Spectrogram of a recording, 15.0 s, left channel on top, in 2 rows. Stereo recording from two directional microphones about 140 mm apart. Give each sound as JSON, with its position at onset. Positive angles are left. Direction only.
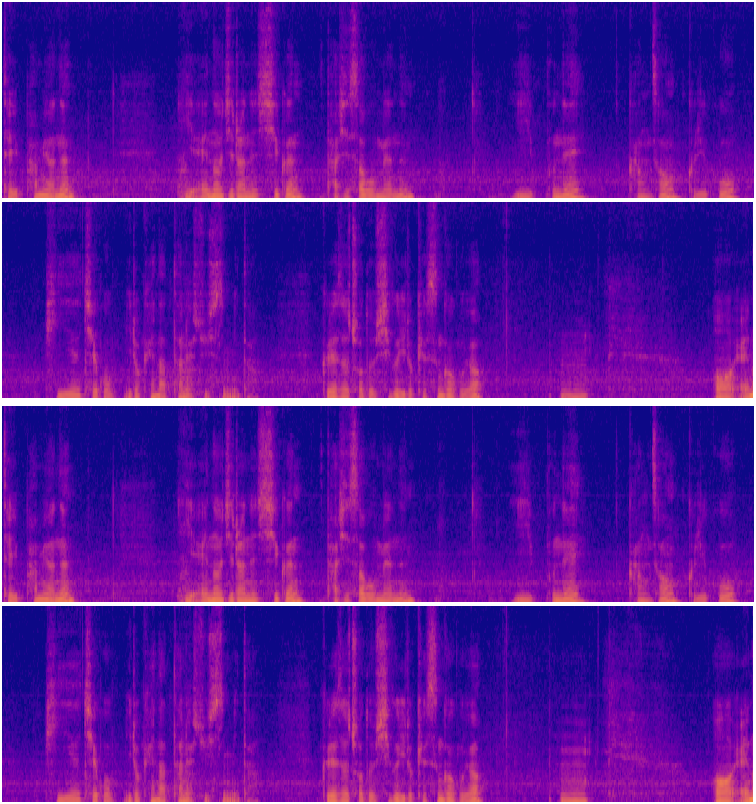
{"t": 0.0, "sound": "speech", "side_deg": -15}
{"t": 1.8, "sound": "speech", "side_deg": -20}
{"t": 5.1, "sound": "speech", "side_deg": -20}
{"t": 14.6, "sound": "speech", "side_deg": -35}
